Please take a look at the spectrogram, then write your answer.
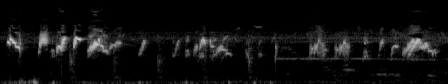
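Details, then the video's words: Red-whiskered bulbul kept as a cage bird, singing in the fiery 'ché' style used to provoke rival birds; quick bubbly warbled phrases tumble one after another, with a faint steady whine and soft low thumps behind. "Chào mào ché kích bổi căng lửa/kích chim yếu lửa nhanh ra âm/Tiếng kích chào mào nhanh ché"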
